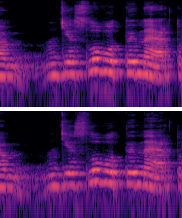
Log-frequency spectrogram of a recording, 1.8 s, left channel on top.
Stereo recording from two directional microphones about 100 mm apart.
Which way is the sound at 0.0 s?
35° right (ahead or behind).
